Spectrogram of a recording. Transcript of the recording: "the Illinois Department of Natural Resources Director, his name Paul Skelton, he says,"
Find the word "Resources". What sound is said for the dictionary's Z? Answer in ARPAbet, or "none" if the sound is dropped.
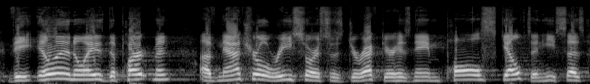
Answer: Z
